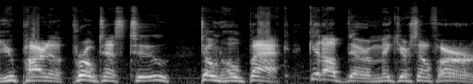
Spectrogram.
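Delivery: put-on angry American accent. Voicing anime protesters, giving everyone an angry American accent. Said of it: "I'm giving everyone their own angry American accent".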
